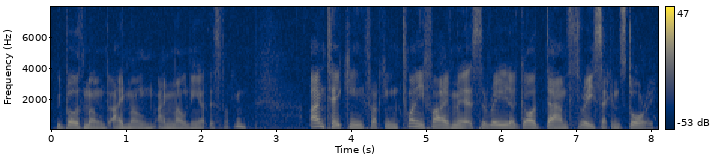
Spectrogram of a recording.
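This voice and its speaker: A man's voice: fairly high pitch, normal speed, a bit bright. A man doing a mocking dramatic reading, breaking into exasperated, sarcastic, sweary asides. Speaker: amateur reader and commentator.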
